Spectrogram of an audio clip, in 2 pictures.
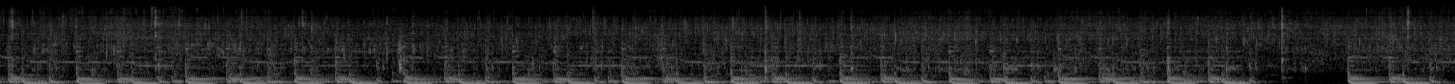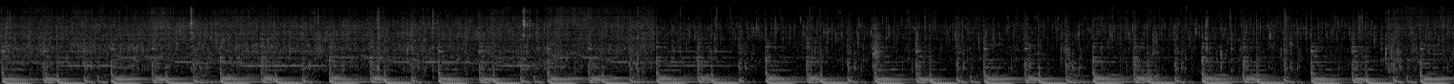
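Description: Pieces of catla fish head sizzling as they fry in mustard oil in a wok, with a spatula turning them and clicking against the pan. A background music track with a steady beat runs underneath, dropping out briefly about halfway through.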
